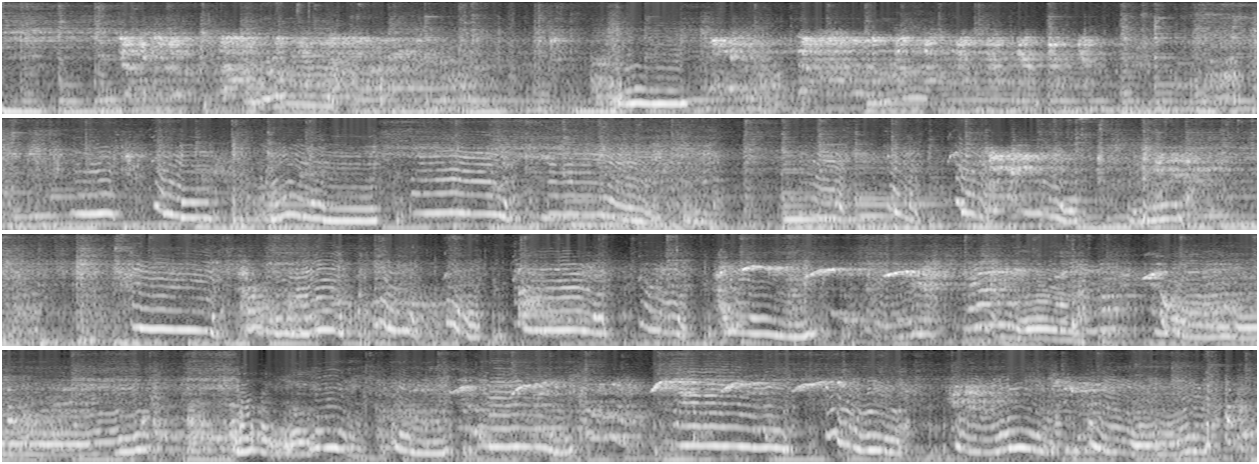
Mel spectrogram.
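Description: An Airedale terrier whining and whimpering in a long string of high, rising and falling cries, sparse at first and coming thick and fast in the second half, over background music with a steady beat.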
